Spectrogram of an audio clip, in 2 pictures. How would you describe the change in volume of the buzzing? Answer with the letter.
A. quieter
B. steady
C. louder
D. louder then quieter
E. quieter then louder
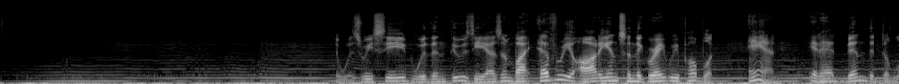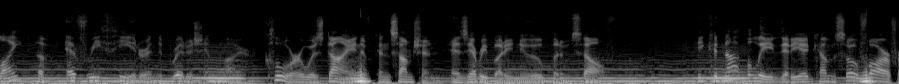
C.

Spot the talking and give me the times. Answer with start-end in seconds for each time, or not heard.
3.4-17.9.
